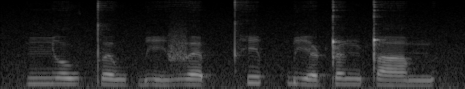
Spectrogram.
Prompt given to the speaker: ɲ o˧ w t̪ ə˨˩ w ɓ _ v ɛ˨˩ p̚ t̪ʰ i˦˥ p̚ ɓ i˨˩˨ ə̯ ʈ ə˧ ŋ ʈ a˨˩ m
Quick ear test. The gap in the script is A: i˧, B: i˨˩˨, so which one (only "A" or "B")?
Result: B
